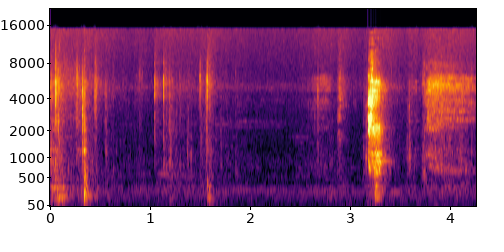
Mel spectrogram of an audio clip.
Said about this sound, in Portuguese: Desculpa, gente, eu espirrei.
